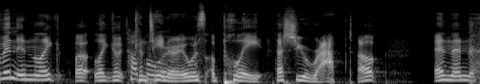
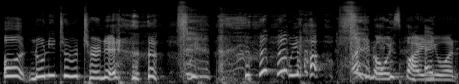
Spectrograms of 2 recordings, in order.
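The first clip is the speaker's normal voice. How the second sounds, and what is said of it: Attempted Filipino accent. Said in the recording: “I can't do a Filipino accent. That's my best. ... is that your attempt on a Filipino accent?”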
